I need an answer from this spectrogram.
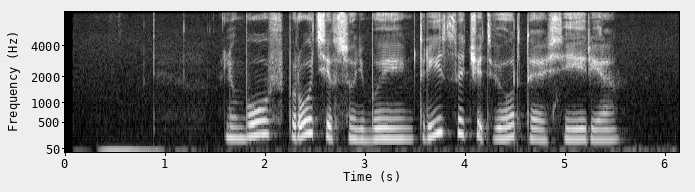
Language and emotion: Russian, sad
